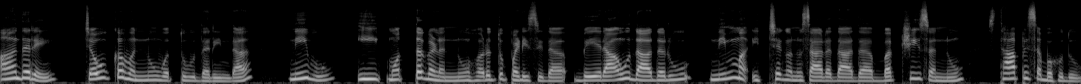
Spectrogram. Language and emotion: Kannada, neutral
